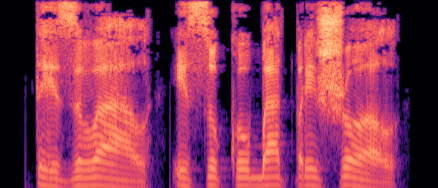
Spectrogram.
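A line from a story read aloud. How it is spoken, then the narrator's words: Deep guttural inhuman growl. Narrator (Russian): прорычала Мара утробным голосом, в котором не было ничего женского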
